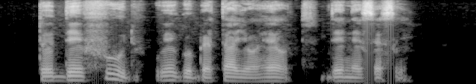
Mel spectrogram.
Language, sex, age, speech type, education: Nigerian Pidgin, male, 30-45, spontaneous, tertiary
